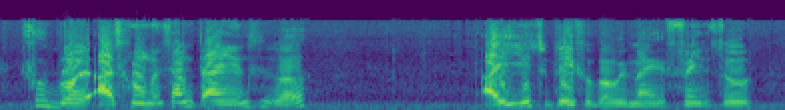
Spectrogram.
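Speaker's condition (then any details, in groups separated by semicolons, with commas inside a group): Cerebral palsy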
